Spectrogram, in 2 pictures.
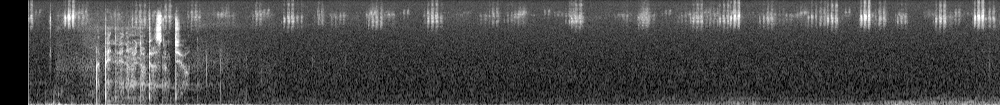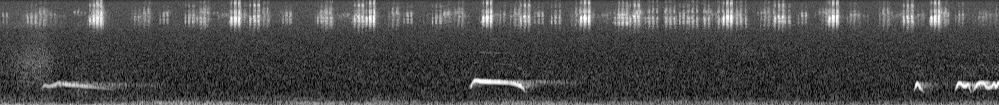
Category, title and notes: Soundscapes > Nature
AMBIANCE nocturne chouette hulotte + insectes (niveau bas) - night atmosphere with tawny owl, very low record
Une ambiance enregistrée de nuit, silence et chouette hulotte, niveau très faible (à remonter) - night atmosphere with tawny owl and insects, silence, very low record, couple ORTF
